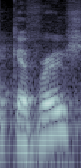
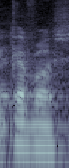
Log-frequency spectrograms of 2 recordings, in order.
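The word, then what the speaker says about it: Gavroche: You played Gouch. Am I pronouncing that right? Uh, Gavouch. Yeah.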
